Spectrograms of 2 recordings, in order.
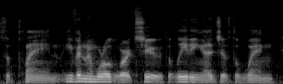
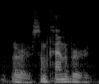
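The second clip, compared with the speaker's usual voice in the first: usual speaking voice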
